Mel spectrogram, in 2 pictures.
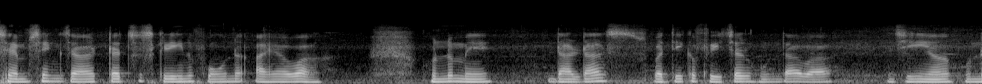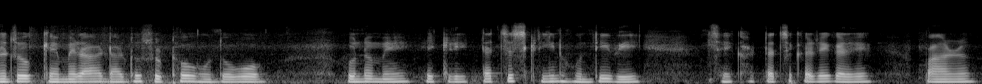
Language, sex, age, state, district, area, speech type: Sindhi, male, 18-30, Gujarat, Kutch, urban, spontaneous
